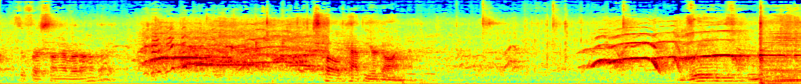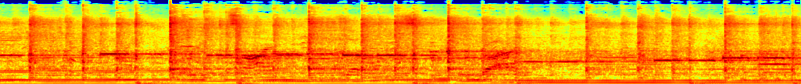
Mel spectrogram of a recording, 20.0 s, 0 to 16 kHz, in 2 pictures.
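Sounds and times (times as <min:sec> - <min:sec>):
drum kit: 0:08.6 - 0:20.0
sustained bass notes: 0:09.4 - 0:20.0.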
